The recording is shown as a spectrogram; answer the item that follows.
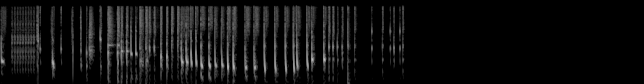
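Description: Snare and drum one-shots from a sample browser previewed one after another in quick succession, each cut short by the next, for about three and a half seconds, then stopping.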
